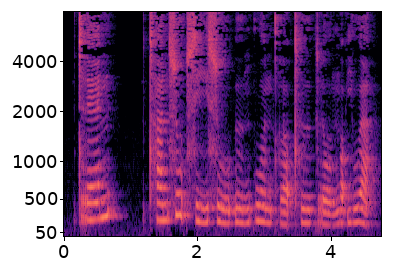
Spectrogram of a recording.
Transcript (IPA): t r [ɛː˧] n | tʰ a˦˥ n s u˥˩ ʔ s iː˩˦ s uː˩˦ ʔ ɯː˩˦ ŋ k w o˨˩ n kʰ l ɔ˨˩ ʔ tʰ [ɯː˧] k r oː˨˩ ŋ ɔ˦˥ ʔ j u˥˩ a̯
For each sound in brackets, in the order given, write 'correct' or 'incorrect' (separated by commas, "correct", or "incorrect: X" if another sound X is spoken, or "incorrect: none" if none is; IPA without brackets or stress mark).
incorrect: ɛː˦˥, correct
